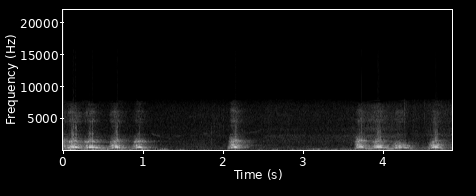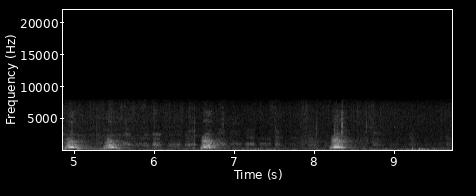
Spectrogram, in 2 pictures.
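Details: Impatient German Shepherd Kaiser barks during a ball game: a quick triple bark opens, then single barks and clustered pairs follow irregularly, loud and sharp, with quiet scuffling between.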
